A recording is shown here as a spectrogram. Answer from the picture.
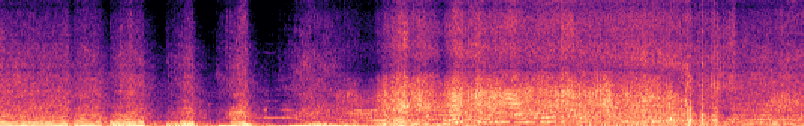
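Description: Burnout car's engine held flat out at a steady high pitch, then a car revving up and down under a loud wash of noise. The commentator says this car's burnout hesitated with no drive to the rear wheels.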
